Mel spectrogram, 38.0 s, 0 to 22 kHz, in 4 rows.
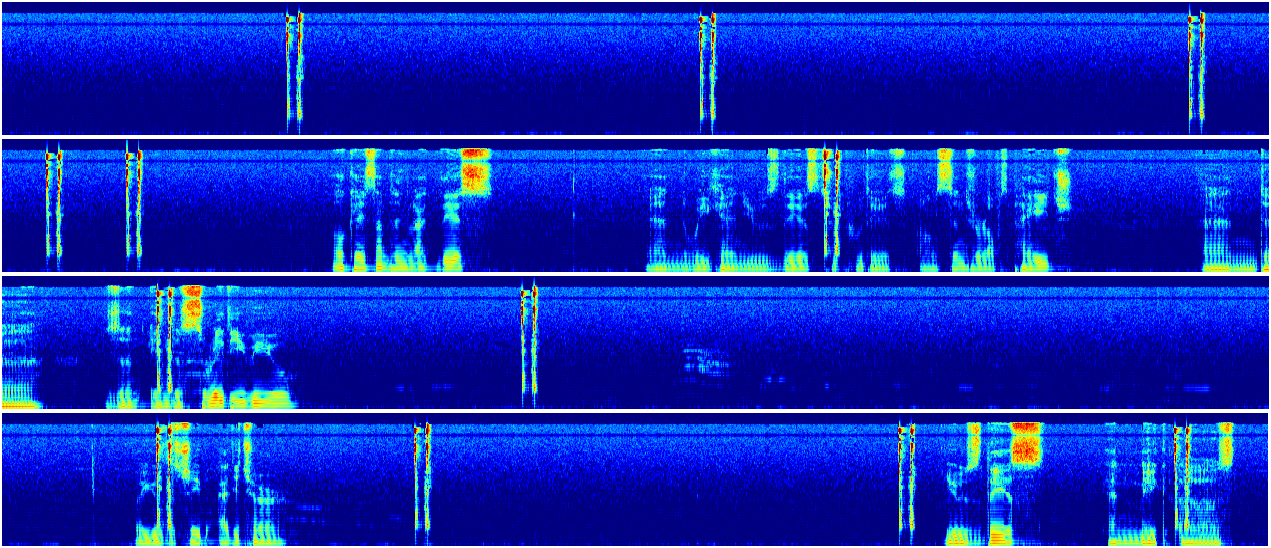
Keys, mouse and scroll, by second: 0.3-1.0 scroll down 1, 1.0-2.2 scroll up 1, 2.2 click, 5.3 shift+click, 15.8 click, 20.2 click, 22.9 click, 30.1 click, 35.5 click.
